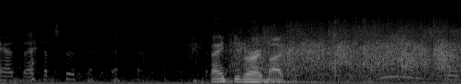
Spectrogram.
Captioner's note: applause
